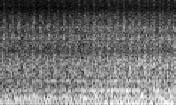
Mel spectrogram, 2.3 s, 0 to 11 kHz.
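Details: 2013 Ford 6.7 Powerstroke diesel after exhaust manifold and turbo replacement (complaint was a squeal under heavy throttle, suspected manifold): steady, even idle under a fair hiss, no ticking or puffing at the manifold; runs healthy, normal idle.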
